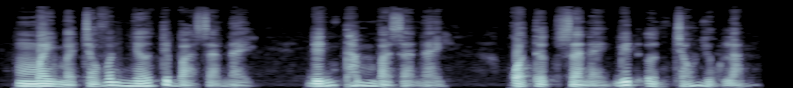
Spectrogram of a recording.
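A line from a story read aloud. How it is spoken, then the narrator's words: Old woman's cold laugh. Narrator (Vietnamese): Bà Bảy cười lạnh lùng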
